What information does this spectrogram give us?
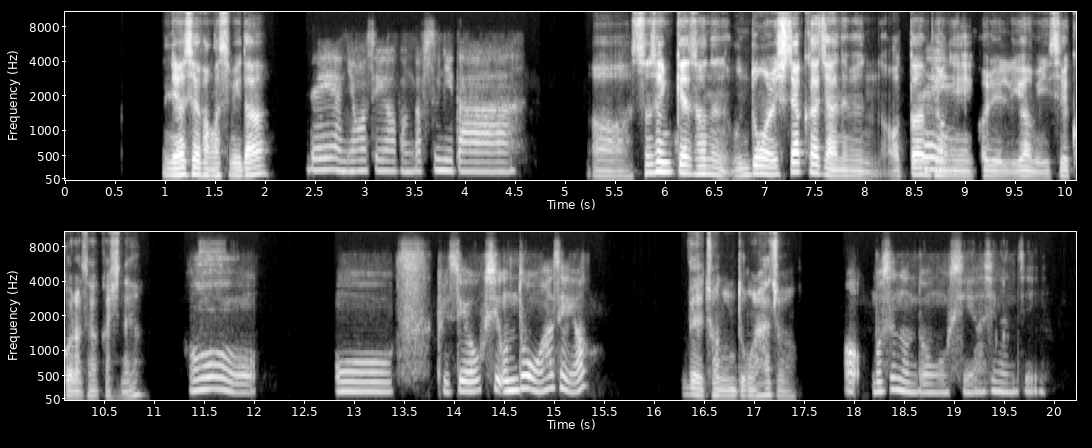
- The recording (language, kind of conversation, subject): Korean, unstructured, 운동을 시작하지 않으면 어떤 질병에 걸릴 위험이 높아질까요?
- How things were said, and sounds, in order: other background noise; tapping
